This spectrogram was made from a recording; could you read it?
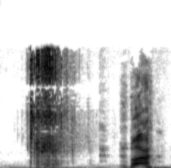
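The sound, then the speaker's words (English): A voice imitates a floor of wood planks cracking and crumbling as an area falls away: a short, harsh, noisy crunch, then a louder voiced groan that rises and falls in pitch. No actual words are spoken. “Below you, the floor cracks and crumples, and this area here falls away.”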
